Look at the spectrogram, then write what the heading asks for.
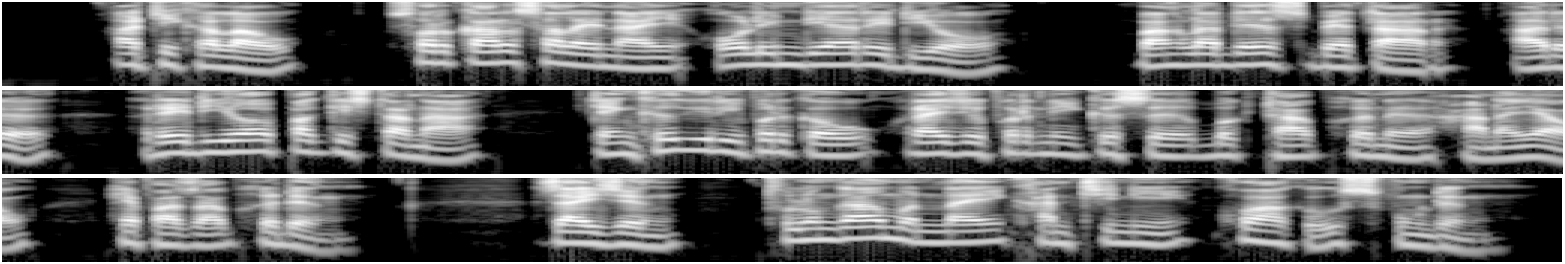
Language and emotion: Bodo, neutral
